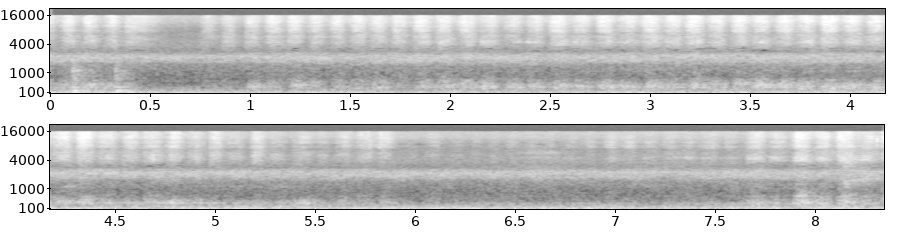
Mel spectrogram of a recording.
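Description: A red wax crayon rubbing back and forth on a paper cutout, colouring it in with a steady run of quick strokes.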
